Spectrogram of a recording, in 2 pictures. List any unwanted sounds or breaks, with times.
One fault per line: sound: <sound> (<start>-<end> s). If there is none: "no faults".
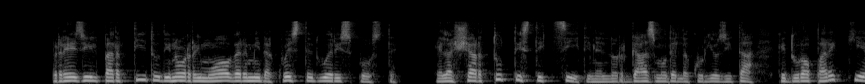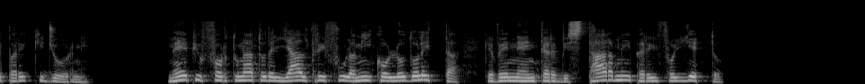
no faults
